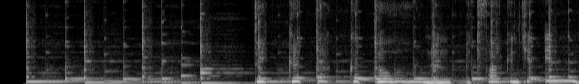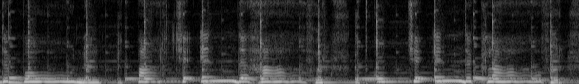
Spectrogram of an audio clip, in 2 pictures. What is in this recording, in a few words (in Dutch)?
Tikke takke tonen, Rijmpjes en versjes voorgelezen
